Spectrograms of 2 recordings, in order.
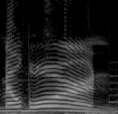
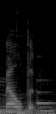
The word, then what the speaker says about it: Melbourne: Hey, we don't pronounce it Melbourne. Yay, congrats. Look, the computer freaked out just seeing Melbourne written like that. No, it's not like Mel Gibson. We say Melbourne.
